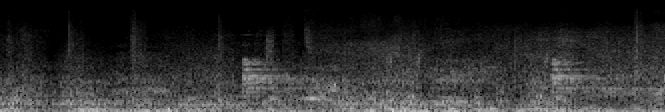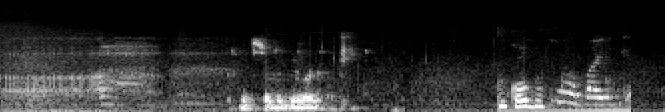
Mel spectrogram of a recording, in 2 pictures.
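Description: Spells crackle and weapons clash in a busy fantasy battle.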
